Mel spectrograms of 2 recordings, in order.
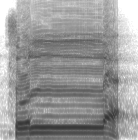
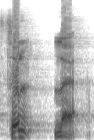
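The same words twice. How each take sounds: First: The doubled l is held for a long time. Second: The doubled l is cut off abruptly. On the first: "tidak boleh ditahan"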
